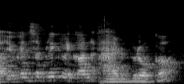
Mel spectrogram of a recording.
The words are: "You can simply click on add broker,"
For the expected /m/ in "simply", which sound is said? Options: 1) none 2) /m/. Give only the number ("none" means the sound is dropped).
1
